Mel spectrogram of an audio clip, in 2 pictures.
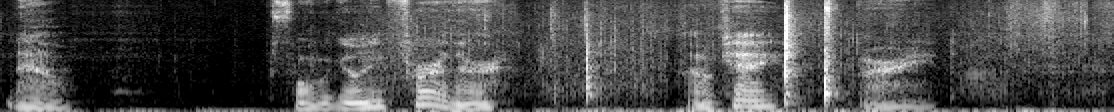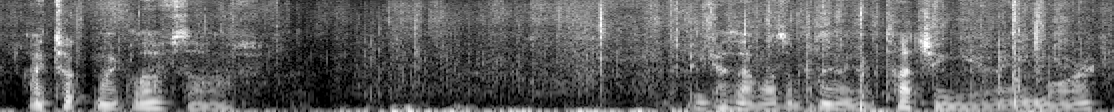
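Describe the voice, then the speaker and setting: A man playing a probing, insistent doctor in an ASMR exam roleplay, soft-spoken and deliberate as he gives instructions. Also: low voice, fairly even intonation. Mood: quietly insistent. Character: probing, insistent male doctor examining a nervous patient. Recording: clear background hiss and noise.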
